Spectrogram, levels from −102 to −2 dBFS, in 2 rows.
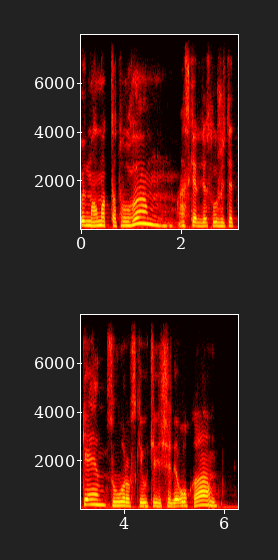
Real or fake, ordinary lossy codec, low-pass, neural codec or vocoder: fake; Opus, 32 kbps; 7.2 kHz; codec, 16 kHz, 16 kbps, FunCodec, trained on LibriTTS, 50 frames a second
